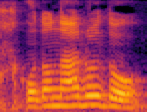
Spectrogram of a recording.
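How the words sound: It is said with a Japanese accent. "일본에서는"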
